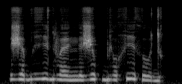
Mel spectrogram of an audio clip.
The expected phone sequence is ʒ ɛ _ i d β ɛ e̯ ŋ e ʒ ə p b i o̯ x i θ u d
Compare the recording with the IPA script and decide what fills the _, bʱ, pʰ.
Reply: bʱ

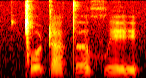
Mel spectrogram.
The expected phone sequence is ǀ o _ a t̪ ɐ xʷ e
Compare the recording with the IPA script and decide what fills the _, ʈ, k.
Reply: ʈ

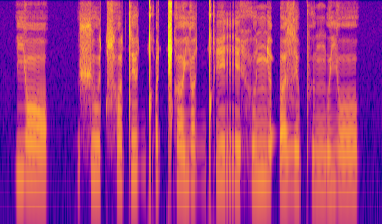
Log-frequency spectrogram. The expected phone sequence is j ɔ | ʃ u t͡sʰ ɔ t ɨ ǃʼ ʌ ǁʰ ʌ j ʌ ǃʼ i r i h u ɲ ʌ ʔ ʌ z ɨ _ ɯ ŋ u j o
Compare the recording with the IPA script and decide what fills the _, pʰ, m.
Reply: pʰ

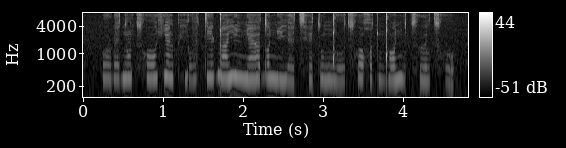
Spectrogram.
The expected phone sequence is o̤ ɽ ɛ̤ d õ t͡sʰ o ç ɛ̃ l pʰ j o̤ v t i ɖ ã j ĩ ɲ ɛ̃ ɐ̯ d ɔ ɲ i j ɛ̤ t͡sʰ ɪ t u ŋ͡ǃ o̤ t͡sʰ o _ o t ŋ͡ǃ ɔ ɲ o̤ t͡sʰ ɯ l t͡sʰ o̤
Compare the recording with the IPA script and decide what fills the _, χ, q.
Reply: χ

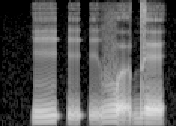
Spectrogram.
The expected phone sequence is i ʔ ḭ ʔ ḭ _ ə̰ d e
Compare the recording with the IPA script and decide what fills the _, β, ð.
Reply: β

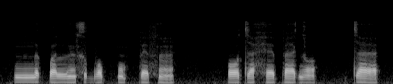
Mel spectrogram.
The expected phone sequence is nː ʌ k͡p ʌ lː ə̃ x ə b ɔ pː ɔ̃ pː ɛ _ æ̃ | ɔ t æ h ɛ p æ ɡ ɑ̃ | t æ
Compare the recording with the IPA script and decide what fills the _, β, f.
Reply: f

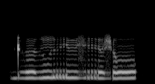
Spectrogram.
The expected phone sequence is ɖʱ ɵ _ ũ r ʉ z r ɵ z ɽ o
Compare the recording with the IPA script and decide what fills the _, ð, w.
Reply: ð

